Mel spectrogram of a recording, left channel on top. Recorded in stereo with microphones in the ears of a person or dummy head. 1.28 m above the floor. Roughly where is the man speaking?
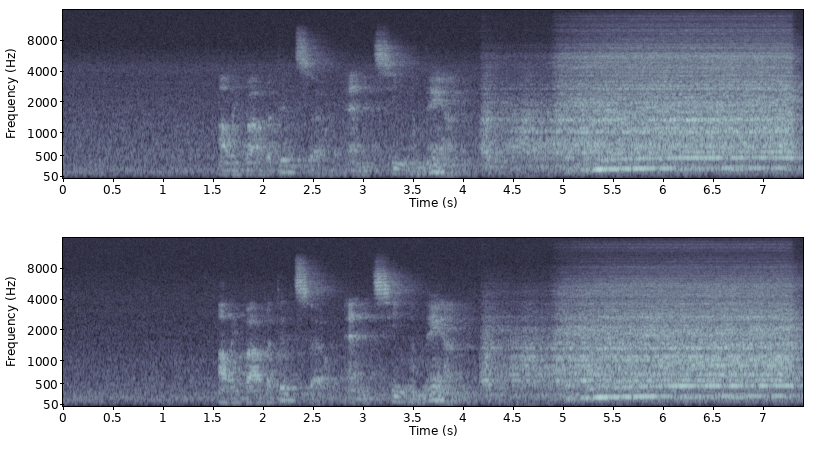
Right.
